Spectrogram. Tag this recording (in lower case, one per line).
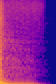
musical instrument
drum
bass drum
music
percussion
